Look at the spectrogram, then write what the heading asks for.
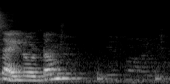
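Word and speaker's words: Psilotum: First is Xylophyta, and the example is Xylotum. P is silent in the Xylota.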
